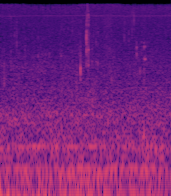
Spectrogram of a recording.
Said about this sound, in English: I can hear myself chewing. It's disgusting.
